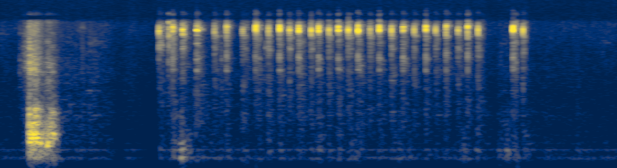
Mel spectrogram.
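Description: Computer mouse scroll wheel clicking in a rapid, even run, about nine light clicks a second for some three seconds, as a document is scrolled down, with a couple more clicks after a pause. A short, louder noise comes just before, about a third of a second in.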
